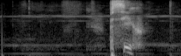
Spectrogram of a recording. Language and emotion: Russian, angry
